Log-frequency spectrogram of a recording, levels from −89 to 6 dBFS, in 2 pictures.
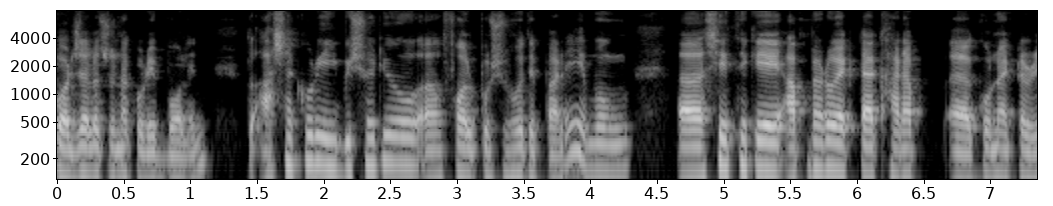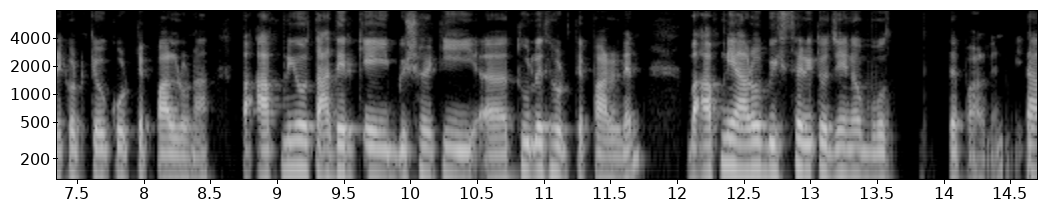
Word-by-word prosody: পর্যালোচনা 135 Hz, 0 st, +2 dB
করে 115 Hz, -1 st, -1 dB
বলেন 105 Hz, +1 st, -3 dB, 0.4 s
তো -, -, -4 dB
আশা 170 Hz, -, -1 dB
করি 180 Hz, -1 st, +1 dB
এই 160 Hz, -, -3 dB
বিষয়টি 165 Hz, +3 st, -3 dB
ও -, -, +2 dB, 0.4 s
ফলপ্রসূ 130 Hz, -2 st, -2 dB
হতে 130 Hz, -2 st, -2 dB
পারে 215 Hz, -, -2 dB
এবং 145 Hz, 0 st, -2 dB, 0.6 s
আ -, -, +10 dB, 0.2 s
সে 165 Hz, -, +3 dB
থেকে 160 Hz, -1 st, +2 dB, 0.2 s
আপনারও 155 Hz, +3 st, +1 dB
একটা -, -, +3 dB
খারাপ 130 Hz, -1 st, +1 dB, 0.3 s
আ -, -, +5 dB, 0.2 s
কোনো 130 Hz, 0 st, -2 dB
একটা 125 Hz, -, -6 dB
record 125 Hz, +1 st, -3 dB
কেউ 130 Hz, -, +1 dB
করতে 130 Hz, -, -2 dB
পারলো 115 Hz, -1 st, +3 dB
না -, -, -7 dB, 0.3 s
বা -, -, -1 dB
আপনিও 150 Hz, +5 st, 0 dB
তাদেরকে 140 Hz, -1 st, +2 dB
এই 130 Hz, -, -1 dB
বিষয়টি 130 Hz, +1 st, -4 dB, 0.3 s
আ -, -, 0 dB, 0.2 s
তুলে 150 Hz, -1 st, +3 dB
ধরতে 135 Hz, -3 st, -2 dB
পারলেন 110 Hz, +1 st, 0 dB, 0.4 s
বা -, -, +3 dB
আপনি 165 Hz, +3 st, -1 dB
আরও 150 Hz, +2 st, +6 dB
বিস্তারিত 145 Hz, +1 st, +1 dB
জেনেও 130 Hz, -1 st, -1 dB
বলতে 115 Hz, -1 st, -7 dB
পারলেন। -, -, -11 dB
এটা -, -, +1 dB
135 Hz, 180 wpm, -23 LUFS, 125-150 Hz, 0.6 s, আ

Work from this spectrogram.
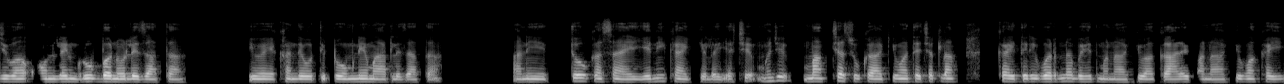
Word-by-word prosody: जेव्हा 130 Hz, 0 st, +3 dB, 0.2 s
online 130 Hz, +1 st, +3 dB
group 140 Hz, +1 st, +3 dB
बनवले 130 Hz, -1 st, +6 dB
जातात 120 Hz, -1 st, -2 dB, 0.7 s
किंवा 125 Hz, 0 st, +3 dB
एखाद्यावरती 125 Hz, 0 st, 0 dB
टोमणे 130 Hz, +1 st, +4 dB
मारले 120 Hz, -1 st, -1 dB
जातात 120 Hz, -1 st, -4 dB, 0.8 s
आणि 125 Hz, 0 st, +1 dB, 0.3 s
तो 150 Hz, -1 st, +5 dB
कसा 135 Hz, 0 st, -1 dB
आहे? 120 Hz, -1 st, -1 dB
यांनी 135 Hz, +3 st, 0 dB
काय 130 Hz, -2 st, 0 dB
केलं? 120 Hz, -1 st, -2 dB
याचे 130 Hz, -, -3 dB
म्हणजे 160 Hz, +5 st, -2 dB, 0.2 s
मागच्या 145 Hz, +3 st, +2 dB
चुका 135 Hz, -2 st, 0 dB
किंवा 135 Hz, -1 st, +2 dB
त्याच्यातला 140 Hz, +1 st, 0 dB, 0.5 s
काहीतरी 140 Hz, 0 st, +2 dB
वर्णभेद 135 Hz, -1 st, +1 dB
म्हणा 120 Hz, -2 st, -3 dB
किंवा 125 Hz, +2 st, -1 dB
काळेपणा 120 Hz, -1 st, -1 dB
किंवा 130 Hz, -1 st, -1 dB
काही 130 Hz, -1 st, -2 dB
130 Hz, 140 wpm, -22 LUFS, 125-135 Hz, 0.8 s, बनवले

